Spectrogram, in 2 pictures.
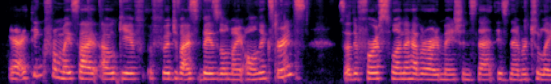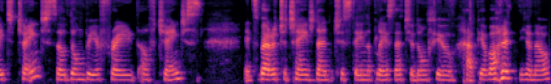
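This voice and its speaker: On a very clean recording with a silent background, a woman with a Portuguese accent speaks at a fairly high pitch with fairly even intonation. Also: fairly quick pace. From Brazil. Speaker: supply chain professional. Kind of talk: panel discussion.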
